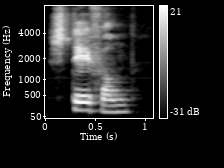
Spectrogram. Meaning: a male given name, equivalent to English Stephen
- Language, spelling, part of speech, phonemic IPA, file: Dutch, Stefan, proper noun, /ˈsteːfɑn/, Nl-Stefan.ogg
